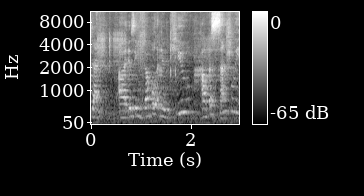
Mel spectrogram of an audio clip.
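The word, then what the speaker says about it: deque: So, a deck, pronounced deck, is a double-ended queue.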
